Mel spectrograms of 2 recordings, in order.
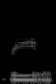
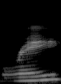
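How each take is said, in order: First: The vowel sounds like 'ee' in 'see'. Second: The vowel sounds like 'ay' in 'day'. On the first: "I've heard it re" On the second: "I'm going to say Ray because I've heard it that way"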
